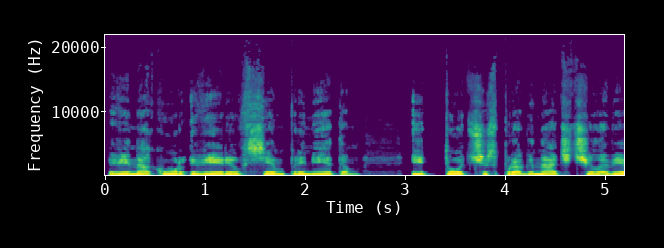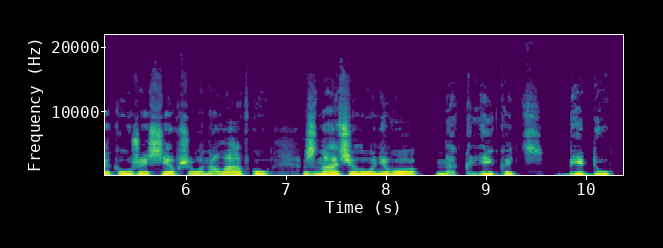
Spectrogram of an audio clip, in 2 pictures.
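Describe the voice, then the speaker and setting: A man's voice: medium pitch, unhurried, no room sound. A man narrating a classic literary tale as the storyteller of a Russian audio play.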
